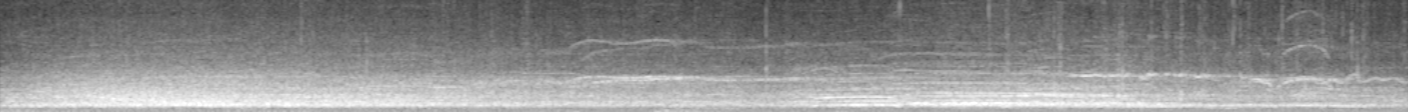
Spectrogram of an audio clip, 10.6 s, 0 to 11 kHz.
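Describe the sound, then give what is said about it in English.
A large crowd roars and cheers without pause during 4th of July fireworks, with shrill whistles and whoops rising above the din, and a single low firework boom thuds briefly beneath the noise midway through. “There's fucking explosions going on right now, is that right?”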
